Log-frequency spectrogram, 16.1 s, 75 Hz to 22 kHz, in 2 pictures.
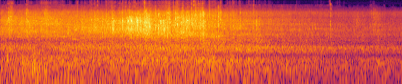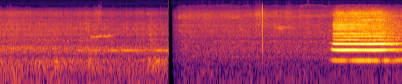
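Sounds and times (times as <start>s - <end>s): freight train rolling past: 0.0s - 16.0s.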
